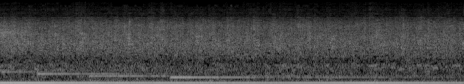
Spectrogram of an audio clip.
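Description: Steady monsoon rain patters on a surface in the morning, a continuous wash of drops with a low hum running underneath.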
